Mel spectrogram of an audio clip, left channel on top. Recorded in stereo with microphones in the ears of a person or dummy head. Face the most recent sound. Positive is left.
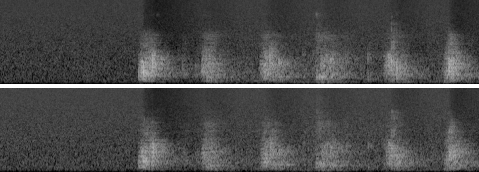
turn(degrees=55)  # may be behind; listen again after turning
